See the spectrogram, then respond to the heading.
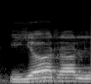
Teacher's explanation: य र ल जो है वो अल्प पराण में है और घोष है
